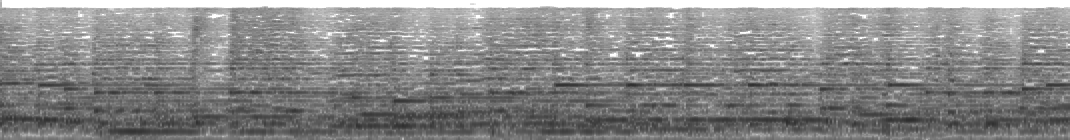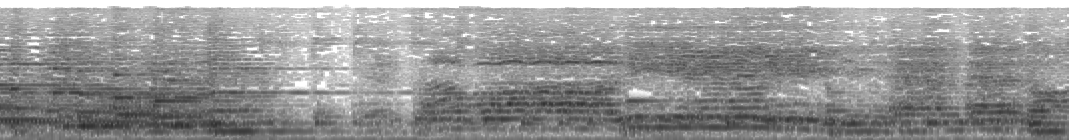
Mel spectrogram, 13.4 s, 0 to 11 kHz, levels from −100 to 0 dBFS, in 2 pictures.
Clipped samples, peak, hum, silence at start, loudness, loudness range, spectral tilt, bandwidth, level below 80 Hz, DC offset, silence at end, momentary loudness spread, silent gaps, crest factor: under 0.1%; -10 dBFS; none; 0 s; -24 LUFS; 3 LU; -4.5 dB/octave; 9.6 kHz; -54 dBFS; 0.3%; 0 s; 8 LU; none; 14 dB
